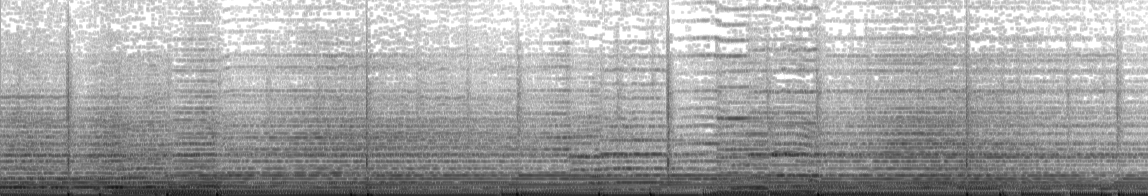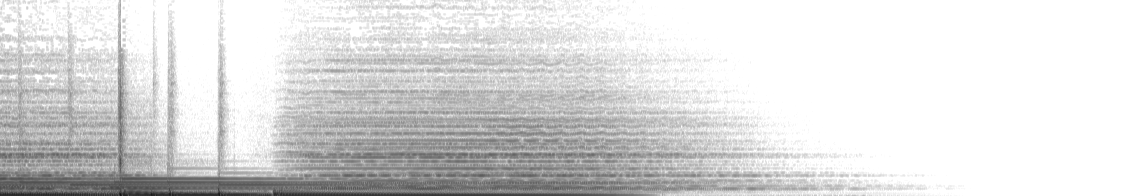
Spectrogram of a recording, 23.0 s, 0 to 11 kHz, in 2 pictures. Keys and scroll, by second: 0.0 super+s, 1.7 Left, 1.9 Right, 2.6 f, 4.9 f, 13.6 Down, 21.7 super+s.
